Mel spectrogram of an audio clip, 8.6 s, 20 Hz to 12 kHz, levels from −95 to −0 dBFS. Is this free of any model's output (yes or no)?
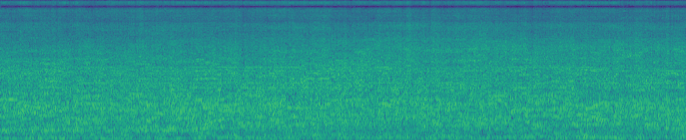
no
